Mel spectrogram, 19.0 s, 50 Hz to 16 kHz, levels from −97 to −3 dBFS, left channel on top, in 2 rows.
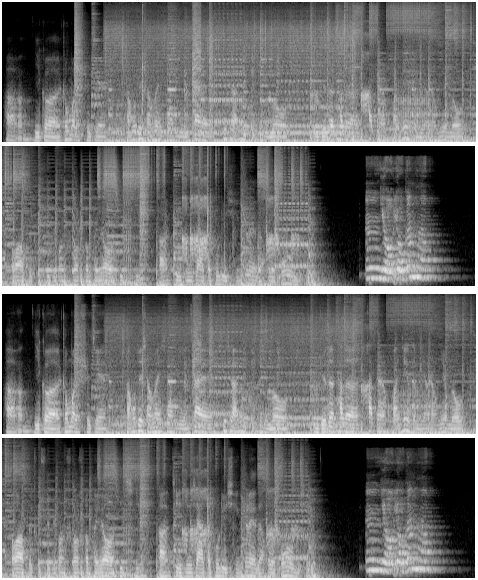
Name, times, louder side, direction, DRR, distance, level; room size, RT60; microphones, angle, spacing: voice 1, 0.1-2.2 2.5-5.8 6.2-9.3 9.6-15.8, right 4 dB, 80° right, 0.6 m, -23 dB
sound 1, 1.2-2.5 2.8-2.9 3.3-15.8, left 2 dB, 25° left, 0.7 m, -24 dB
sound 2, 2.0-7.1, left 1 dB, 60° left, 3.7 m, -25 dB
voice 2, 16.7-18.0, left 1 dB, 90° left, 5.7 m, -20 dB
26.5 x 16.5 x 2.9 m
head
